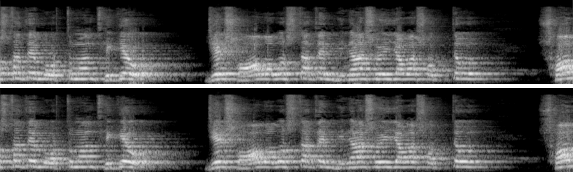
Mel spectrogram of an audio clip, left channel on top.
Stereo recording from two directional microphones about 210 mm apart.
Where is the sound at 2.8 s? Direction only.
10° left (ahead or behind).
